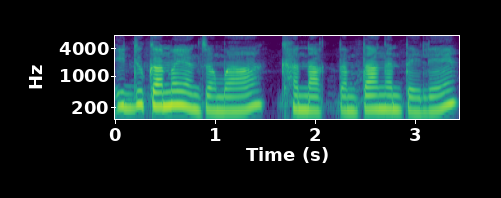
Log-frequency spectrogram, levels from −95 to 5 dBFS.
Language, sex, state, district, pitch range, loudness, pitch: Wancho, female, Arunachal Pradesh, Longding, 180-220 Hz, -20 LUFS, 190 Hz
